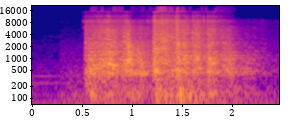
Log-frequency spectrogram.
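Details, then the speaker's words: 1961 Valiant six-cylinder that sat 30+ years, spark confirmed with tester, fuel line pulled off the tank, timing off: steady, even starter cranking for about 1.5 seconds, never catches; crank no start, cause suspected. "crank it over and see if that looks any better maybe turn the key on try it again with the key on we got Spark"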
